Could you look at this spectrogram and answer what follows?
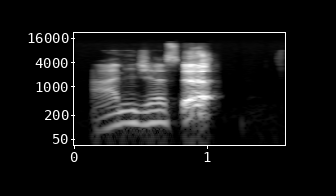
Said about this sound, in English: I'm not drunk. I promise. Good hiccups. That white claw is really kicking in hard.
